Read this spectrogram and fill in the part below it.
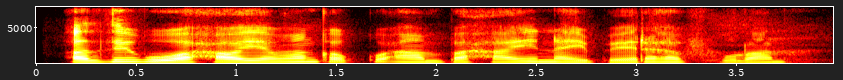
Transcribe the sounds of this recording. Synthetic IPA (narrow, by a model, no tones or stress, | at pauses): ʔɐðɪɣʊwɑħɑːjɐwaːŋkʰɐkʰʊʕɑːmbɑħɑɪnɛjbɛːɾɐɦɐfʊlaːn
